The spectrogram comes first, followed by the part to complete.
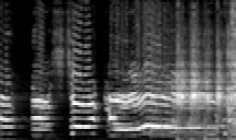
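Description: A song with music, sung by a high voice: a few short notes, then a note that rises and is held. The deep backing music drops out under the voice and comes back in near the end.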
